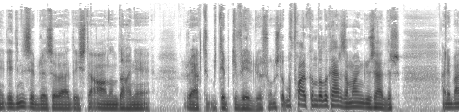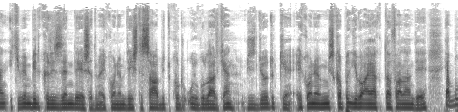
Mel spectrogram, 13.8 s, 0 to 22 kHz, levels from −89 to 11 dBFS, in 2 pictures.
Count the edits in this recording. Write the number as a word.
zero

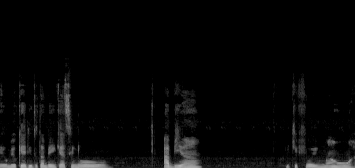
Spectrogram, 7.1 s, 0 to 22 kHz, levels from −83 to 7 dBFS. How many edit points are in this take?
zero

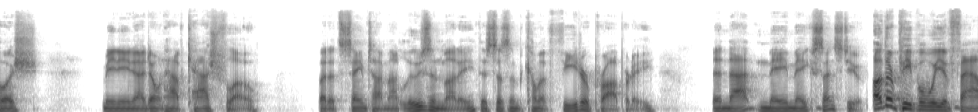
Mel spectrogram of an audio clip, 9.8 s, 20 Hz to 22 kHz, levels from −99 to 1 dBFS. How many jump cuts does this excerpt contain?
two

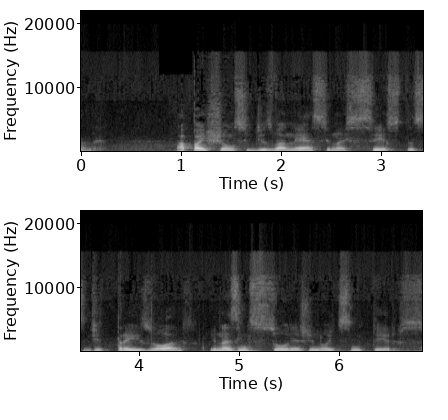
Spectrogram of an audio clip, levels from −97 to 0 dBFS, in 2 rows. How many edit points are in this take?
one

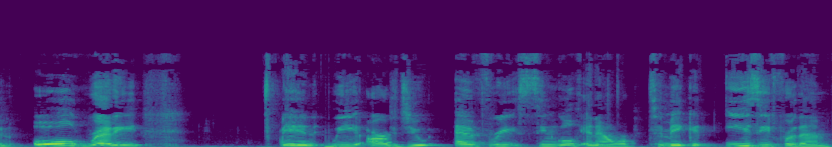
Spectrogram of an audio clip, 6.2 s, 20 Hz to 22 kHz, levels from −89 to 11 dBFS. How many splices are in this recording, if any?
four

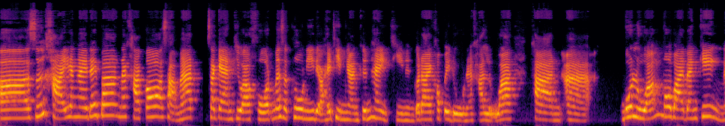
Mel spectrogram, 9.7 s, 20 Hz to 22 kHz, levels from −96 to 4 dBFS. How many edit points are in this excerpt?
zero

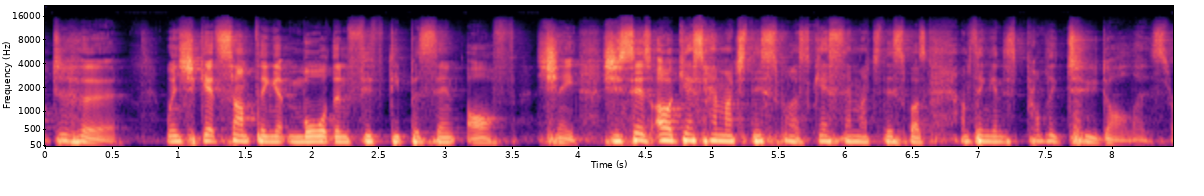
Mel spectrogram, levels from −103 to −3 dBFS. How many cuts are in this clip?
one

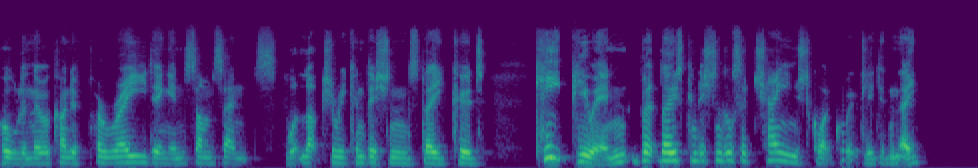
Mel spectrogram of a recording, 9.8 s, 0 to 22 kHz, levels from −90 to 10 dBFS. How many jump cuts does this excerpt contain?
one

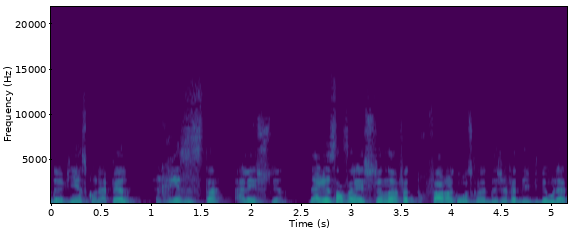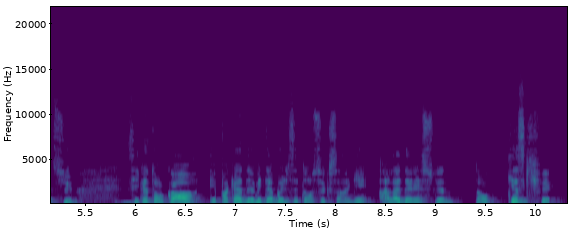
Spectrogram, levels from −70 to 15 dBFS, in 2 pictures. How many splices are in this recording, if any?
three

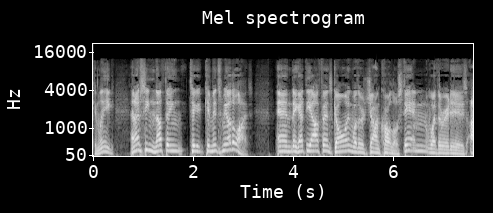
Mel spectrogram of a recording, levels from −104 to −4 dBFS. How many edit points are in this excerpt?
zero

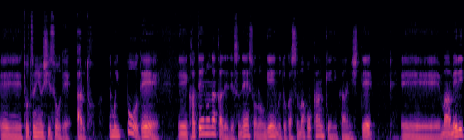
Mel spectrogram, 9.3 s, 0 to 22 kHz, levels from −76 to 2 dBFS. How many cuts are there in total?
zero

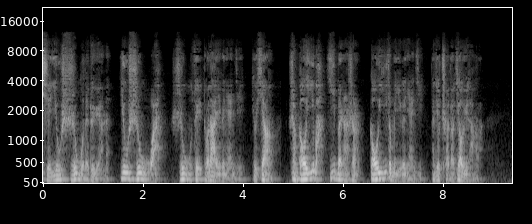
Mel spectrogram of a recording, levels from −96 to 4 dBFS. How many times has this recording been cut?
four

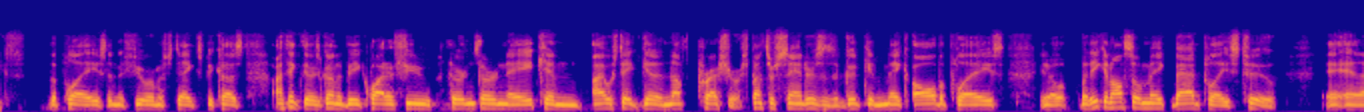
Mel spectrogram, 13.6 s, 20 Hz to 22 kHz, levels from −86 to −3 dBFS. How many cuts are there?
three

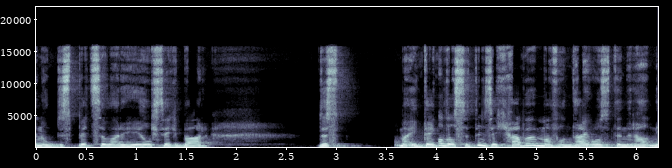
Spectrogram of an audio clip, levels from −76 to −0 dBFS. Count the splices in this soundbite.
four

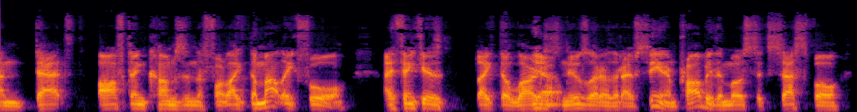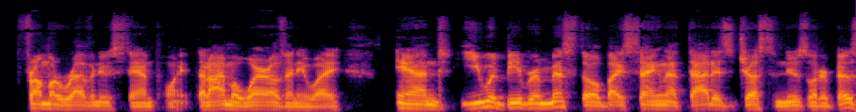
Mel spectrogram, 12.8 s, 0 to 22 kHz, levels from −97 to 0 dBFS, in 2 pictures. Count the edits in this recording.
zero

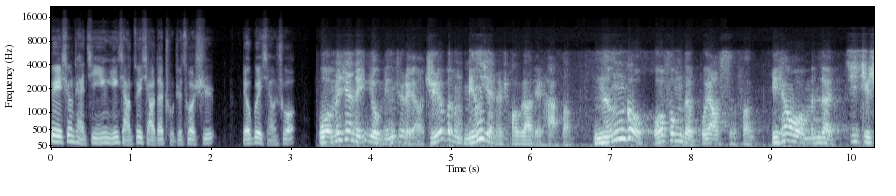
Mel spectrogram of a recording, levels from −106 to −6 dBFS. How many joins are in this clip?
one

